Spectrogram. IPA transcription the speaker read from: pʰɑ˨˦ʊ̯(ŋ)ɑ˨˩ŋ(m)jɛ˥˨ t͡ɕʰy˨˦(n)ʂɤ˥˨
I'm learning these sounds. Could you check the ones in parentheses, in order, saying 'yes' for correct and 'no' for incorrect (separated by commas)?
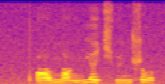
no, yes, yes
